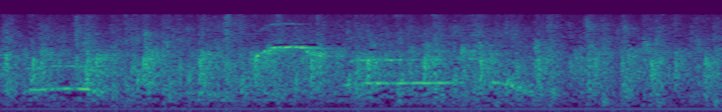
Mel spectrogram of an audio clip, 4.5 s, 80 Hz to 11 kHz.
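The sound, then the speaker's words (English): A large crowd applauds steadily, a dense wash of clapping with a few faint whistles and cheers rising above it, welcoming guest Molly McFadden, Blue Raider number 44, at a live MTSU Sports broadcast from Coach's Grill on a Monday night. “You folks give Molly a big welcome.”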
